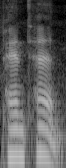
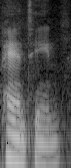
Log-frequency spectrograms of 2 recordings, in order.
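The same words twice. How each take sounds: First: It is said the way people in London do. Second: It is said the usual American way. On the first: This is how it is said in the UK. "Over there, it's Pantene" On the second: This is how it is said at home. "it's not Pantene"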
